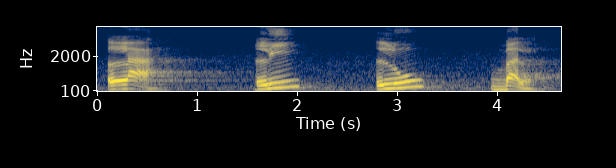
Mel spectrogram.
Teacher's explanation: Selanjutnya huruf la diucapkan dengan mengangkat ujung lidah kita, dengan disentuhkan dengan langit-langit.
